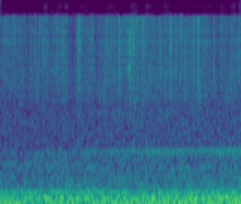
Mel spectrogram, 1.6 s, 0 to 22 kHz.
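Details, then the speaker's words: Honda Civic Type R FL5 with stiff 72-hardness lower engine mount, cabin recording while driving in rain: faint steady high whine above deep road and rain rumble; transmission whine transmitted through the upgraded stiff mount. "it's a 72 hardness so it's pretty streetable but you do hear the transmission wind a little bit"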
